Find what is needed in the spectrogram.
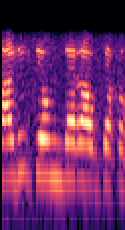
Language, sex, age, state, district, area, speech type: Marathi, female, 45-60, Maharashtra, Gondia, rural, conversation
